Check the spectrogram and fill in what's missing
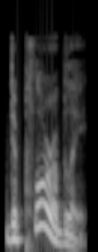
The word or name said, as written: deplorably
